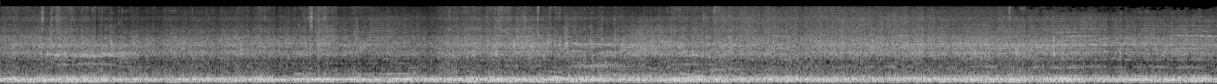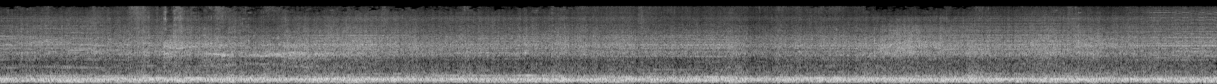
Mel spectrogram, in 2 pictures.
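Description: Waves splash against a small boat.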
